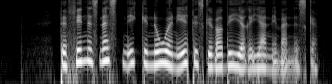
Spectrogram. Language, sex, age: Norwegian, female, 51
